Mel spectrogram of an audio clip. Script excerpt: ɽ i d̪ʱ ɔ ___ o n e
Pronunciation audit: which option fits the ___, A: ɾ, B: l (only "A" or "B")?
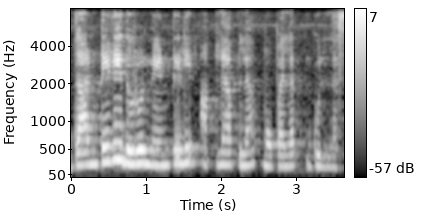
A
